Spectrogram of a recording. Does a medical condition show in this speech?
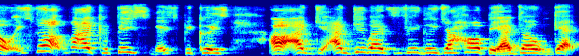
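Yes: cerebral palsy.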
